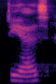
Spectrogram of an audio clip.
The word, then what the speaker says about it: Diaz: other in, what did we say that it's pronounced? Diaz.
